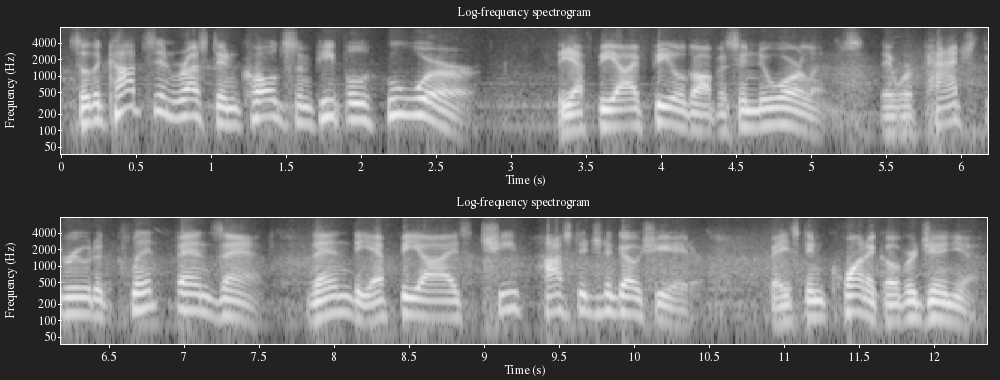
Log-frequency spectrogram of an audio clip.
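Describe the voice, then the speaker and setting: A man's voice: mid-range voice, lively intonation, moderate pace, a bit bright, a little hiss or hum. A man narrating a documentary from a dramatic script.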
